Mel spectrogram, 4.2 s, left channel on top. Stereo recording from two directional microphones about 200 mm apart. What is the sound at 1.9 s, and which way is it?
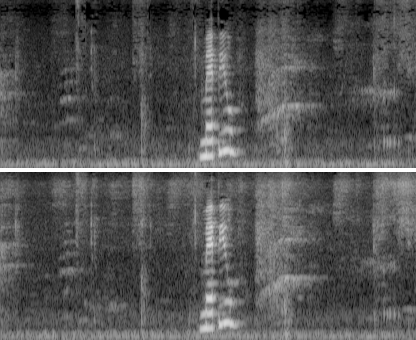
Speech, 15° left (ahead or behind).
